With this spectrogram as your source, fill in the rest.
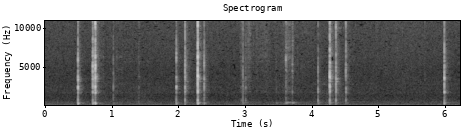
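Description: Long nails tap a hollow green Pringles paperboard chip tube held at an angle, giving about ten sharp, dry clicks at irregular intervals over quiet background hiss. Each tap is brief, with a faint hollow knock in the low-mid range, bright click tops, and almost no ring.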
